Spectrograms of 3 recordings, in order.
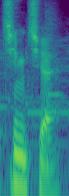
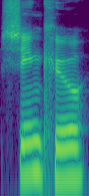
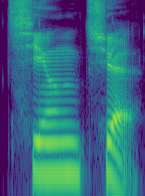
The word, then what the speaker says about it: Qingque: Not Xingku, not QQ, Qingque.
